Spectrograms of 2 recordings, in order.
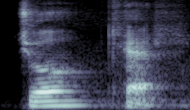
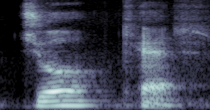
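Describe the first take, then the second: First: It is said with a Turkish pronunciation. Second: The same.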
